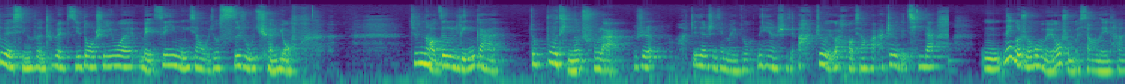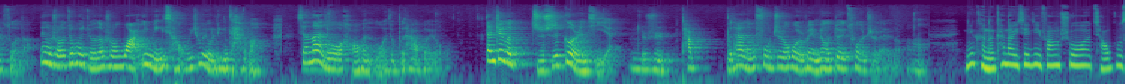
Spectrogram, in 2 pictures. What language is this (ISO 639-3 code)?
zho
